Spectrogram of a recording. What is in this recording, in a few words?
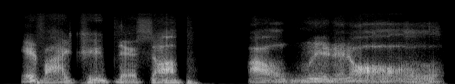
happy; fertig classic games; croc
